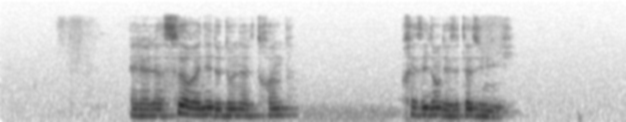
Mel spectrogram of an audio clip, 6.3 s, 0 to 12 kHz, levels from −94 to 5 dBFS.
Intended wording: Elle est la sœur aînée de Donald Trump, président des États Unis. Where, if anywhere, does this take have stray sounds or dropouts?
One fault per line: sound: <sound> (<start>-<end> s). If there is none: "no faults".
no faults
